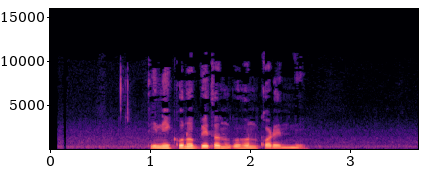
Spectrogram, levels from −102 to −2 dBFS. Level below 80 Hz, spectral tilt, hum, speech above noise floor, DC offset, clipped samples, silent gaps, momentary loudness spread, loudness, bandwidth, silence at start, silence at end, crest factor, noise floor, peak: -74 dBFS; -8.5 dB/octave; none; 41 dB; under 0.1%; under 0.1%; none; 10 LU; -22 LUFS; 10 kHz; 1 s; 1.15 s; 20 dB; -62 dBFS; -4 dBFS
